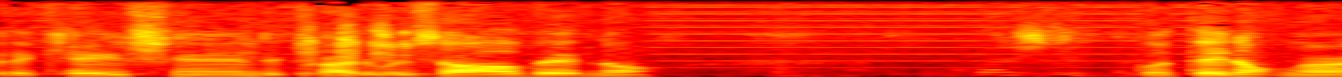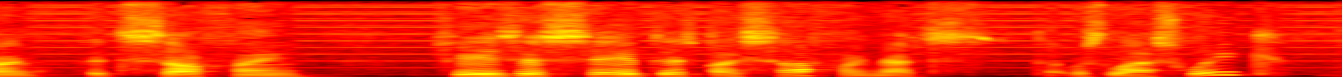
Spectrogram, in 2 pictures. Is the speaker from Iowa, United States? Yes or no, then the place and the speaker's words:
no; Detroit, Michigan, United States; born there; From where I was born in Detroit, no?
